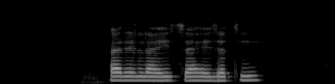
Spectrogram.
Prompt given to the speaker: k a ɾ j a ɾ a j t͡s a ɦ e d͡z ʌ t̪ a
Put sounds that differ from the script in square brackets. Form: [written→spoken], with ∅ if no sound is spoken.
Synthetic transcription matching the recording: k a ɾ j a [ɾ→l] a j t͡s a ɦ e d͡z ʌ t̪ [a→i]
